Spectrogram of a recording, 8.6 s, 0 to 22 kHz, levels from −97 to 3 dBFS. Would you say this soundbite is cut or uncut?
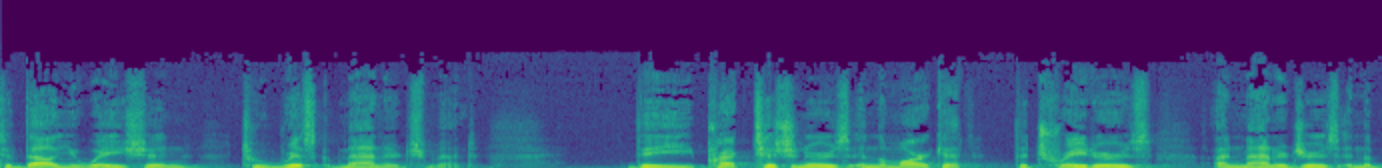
uncut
